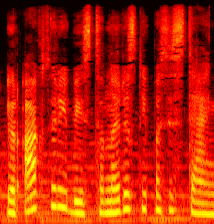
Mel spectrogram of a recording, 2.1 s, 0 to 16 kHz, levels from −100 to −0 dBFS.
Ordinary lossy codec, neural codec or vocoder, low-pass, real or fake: AAC, 48 kbps; none; 14.4 kHz; real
